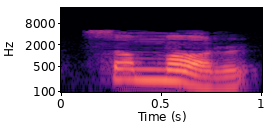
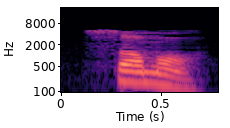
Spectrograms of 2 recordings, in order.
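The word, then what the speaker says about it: summer: 영어에서 겹자음은 하나만 소리낸다는 규칙을 잘 지키지 않아서 콤마, 햄머, 썸머, 런닝 소리를 자주 듣습니다. 카머, 해머, 서머, 러닝 하면은 원어민과 꼭 같아지는데 잘 안 고쳐집니다.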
